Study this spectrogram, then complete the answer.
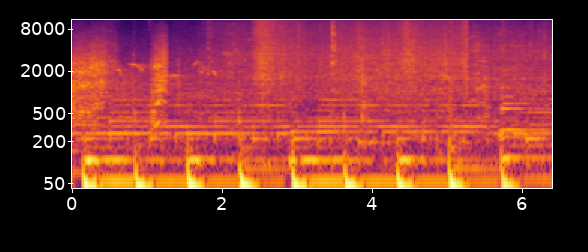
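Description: Chopped green chilies frying in a hot pan of oil, a loud steady sizzle with rhythmic scraping and stirring knocks recurring about every second, close up.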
